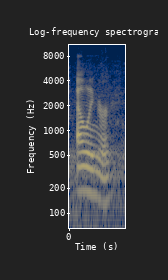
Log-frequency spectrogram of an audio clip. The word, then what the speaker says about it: Ellinger: So any questions you might have, I would reach out to the mayor, or I understand I've been pronouncing your last name wrong all this time. It should be Ellinger.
